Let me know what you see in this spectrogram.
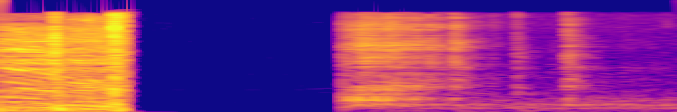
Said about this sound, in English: Hey, you didn't hear my chair creaking, did you?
